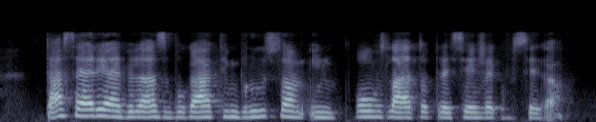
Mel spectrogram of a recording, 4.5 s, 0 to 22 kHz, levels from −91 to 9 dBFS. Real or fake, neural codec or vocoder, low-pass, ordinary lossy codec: fake; codec, 16 kHz, 2 kbps, FreqCodec, smaller model; 7.2 kHz; none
